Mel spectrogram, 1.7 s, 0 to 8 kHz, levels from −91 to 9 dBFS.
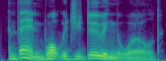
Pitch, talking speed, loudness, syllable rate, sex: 115 Hz, 325 wpm, -17 LUFS, 6.0 syllables/s, male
